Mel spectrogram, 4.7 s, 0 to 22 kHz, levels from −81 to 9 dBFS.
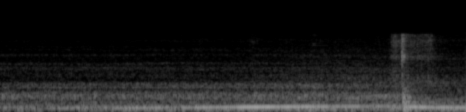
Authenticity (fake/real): real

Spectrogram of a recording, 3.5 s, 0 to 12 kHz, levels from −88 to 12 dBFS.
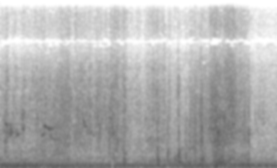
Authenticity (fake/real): real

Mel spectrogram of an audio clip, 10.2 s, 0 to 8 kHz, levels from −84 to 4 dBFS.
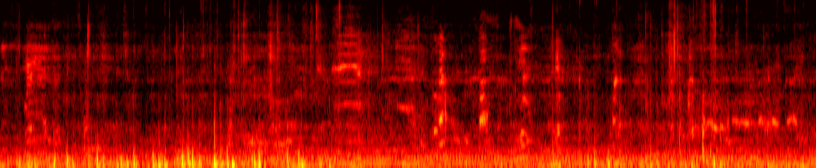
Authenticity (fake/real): fake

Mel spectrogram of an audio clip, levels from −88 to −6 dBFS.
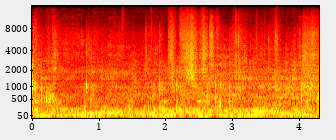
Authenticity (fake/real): fake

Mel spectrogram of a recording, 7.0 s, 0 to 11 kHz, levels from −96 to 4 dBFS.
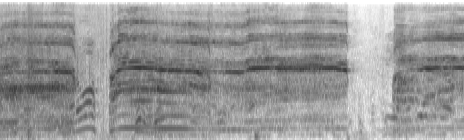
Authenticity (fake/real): real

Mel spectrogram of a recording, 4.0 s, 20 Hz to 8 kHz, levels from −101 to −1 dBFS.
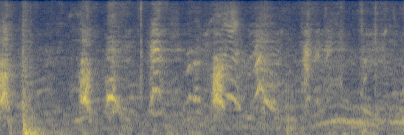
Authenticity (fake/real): fake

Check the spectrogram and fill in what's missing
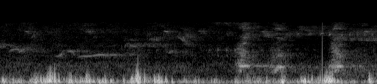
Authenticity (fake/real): real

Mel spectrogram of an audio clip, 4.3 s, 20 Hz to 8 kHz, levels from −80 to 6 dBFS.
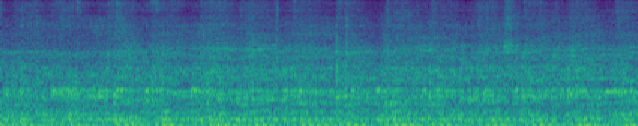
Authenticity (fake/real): fake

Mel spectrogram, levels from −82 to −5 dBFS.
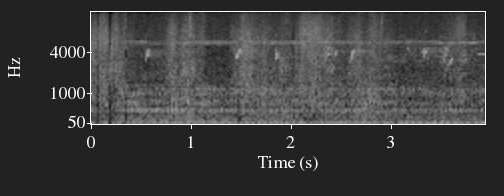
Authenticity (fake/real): real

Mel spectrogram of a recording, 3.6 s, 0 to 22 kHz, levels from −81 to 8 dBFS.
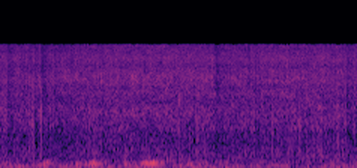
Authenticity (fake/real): fake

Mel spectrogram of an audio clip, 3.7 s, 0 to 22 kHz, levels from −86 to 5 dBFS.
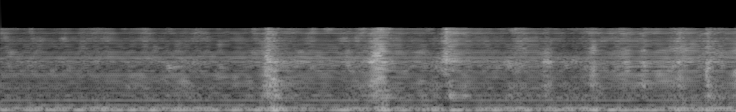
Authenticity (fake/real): fake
